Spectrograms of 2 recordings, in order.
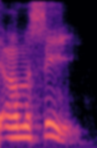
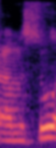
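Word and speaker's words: أمس: Sama dengan amsi, tetap dibaca amsi, tidak dibaca amsu atau amsa.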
